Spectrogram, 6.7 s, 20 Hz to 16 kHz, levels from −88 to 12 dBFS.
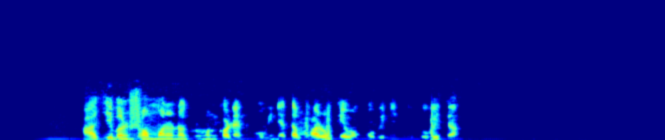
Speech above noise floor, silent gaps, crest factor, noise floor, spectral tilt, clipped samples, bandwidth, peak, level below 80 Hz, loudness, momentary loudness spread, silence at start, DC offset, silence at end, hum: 62 dB; none; 22 dB; -88 dBFS; -6.5 dB/octave; under 0.1%; 6.6 kHz; -6 dBFS; -70 dBFS; -26 LUFS; 19 LU; 0.85 s; under 0.1%; 2.1 s; 50 Hz at -60 dBFS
